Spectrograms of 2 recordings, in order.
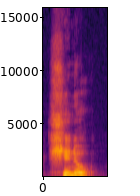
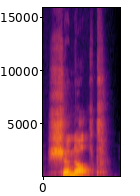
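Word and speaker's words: Chennault: Firstly, as I am recording this podcast in Montreal, Quebec, Canada, where there is a significant French population, I have always assumed that the good colonel's name was pronounced in the French manner, Chenault. However, in researching this episode, I have learned that, being an American, the colonel's family pronounced it in the Americanized way, Chenault.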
